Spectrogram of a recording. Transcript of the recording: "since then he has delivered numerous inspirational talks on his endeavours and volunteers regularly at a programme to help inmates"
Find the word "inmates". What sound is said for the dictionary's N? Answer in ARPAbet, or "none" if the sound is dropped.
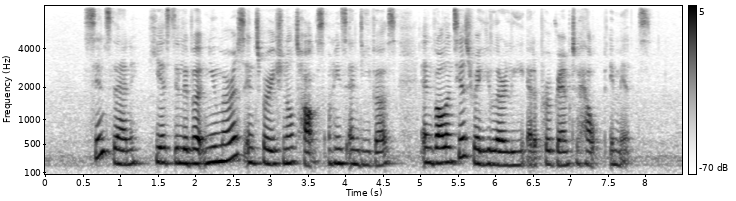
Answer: none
